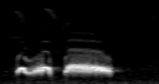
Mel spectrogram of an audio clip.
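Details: Tekukur, or spotted dove, in a lure recording meant to make other doves sing back: a short hoarse coo with a dip, then a longer steady rolling coo, clean and close.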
